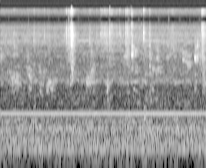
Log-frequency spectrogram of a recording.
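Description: Small wet clicks and smacks of close-miked chewing and mouth sounds, with one sharper click about a second and a half in, over a steady low hum.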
